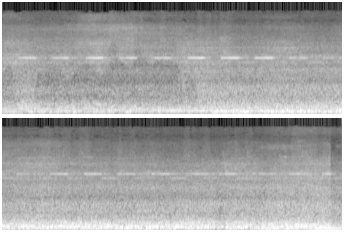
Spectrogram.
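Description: S set double-deck electric train pulling away from the platform and rumbling off down the line. A high, regular beeping repeats about twice a second through most of the first two-thirds.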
